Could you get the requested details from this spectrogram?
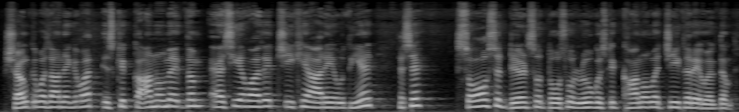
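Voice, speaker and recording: A man's voice: sits high, moderate pace. Man telling a horror story. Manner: animated, repetitive, acts out voices. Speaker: podcast guest storyteller.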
